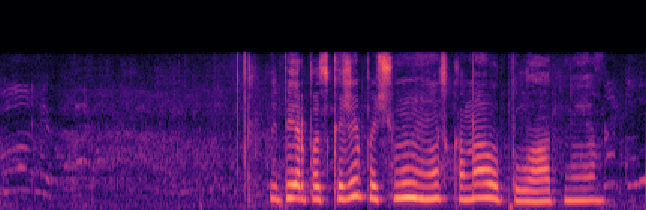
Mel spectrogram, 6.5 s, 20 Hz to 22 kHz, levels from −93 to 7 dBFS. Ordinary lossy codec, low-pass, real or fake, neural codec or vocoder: none; none; fake; codec, 16 kHz, 4 kbps, X-Codec, HuBERT features, trained on balanced general audio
